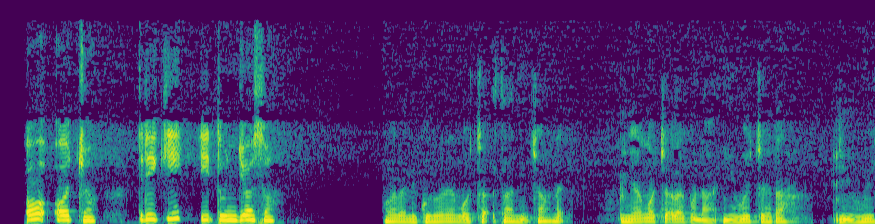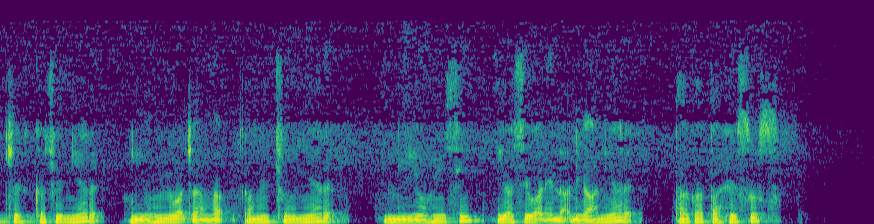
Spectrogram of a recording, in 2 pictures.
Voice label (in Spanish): spanish mexico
